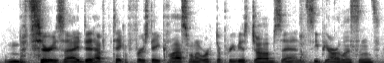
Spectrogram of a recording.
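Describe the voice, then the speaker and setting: A man's voice: fairly low pitch, a little fast, a bit bright, a little hiss or hum. A man streaming games and chatting casually in a jokey way. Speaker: game streamer.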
